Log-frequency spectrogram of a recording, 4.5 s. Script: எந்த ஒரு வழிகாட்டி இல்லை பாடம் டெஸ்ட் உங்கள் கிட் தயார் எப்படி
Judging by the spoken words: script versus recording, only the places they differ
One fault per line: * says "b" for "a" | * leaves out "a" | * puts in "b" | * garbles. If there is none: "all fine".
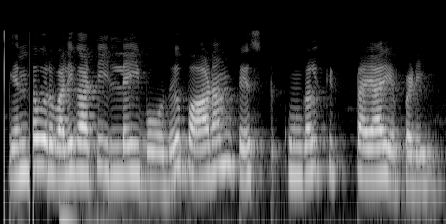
* puts in "போது"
